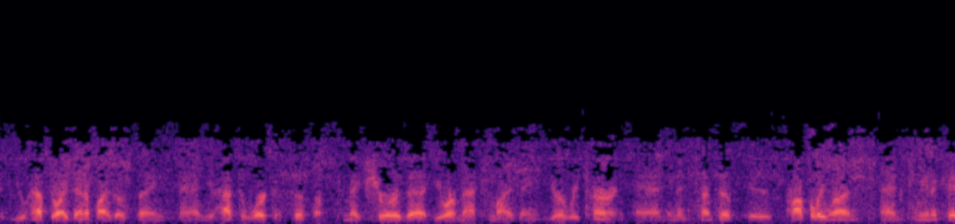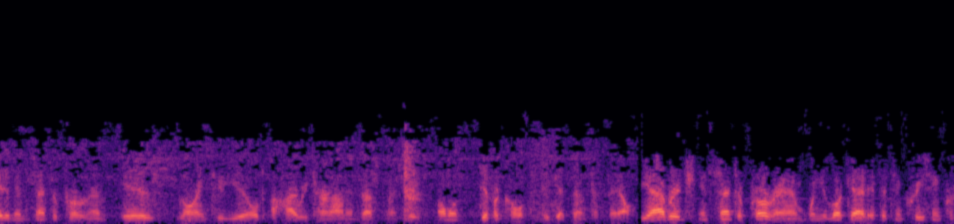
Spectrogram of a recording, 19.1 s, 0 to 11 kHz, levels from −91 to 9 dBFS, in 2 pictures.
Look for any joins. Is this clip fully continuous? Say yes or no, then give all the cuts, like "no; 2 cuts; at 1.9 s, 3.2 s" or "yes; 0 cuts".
no; 1 cut; at 15.9 s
